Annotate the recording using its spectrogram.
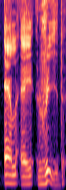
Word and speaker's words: L.A. Reid: och en skivbolagsmagnat som heter L.A. Reid, uttalas det, va? – Ja.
